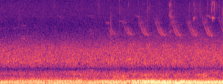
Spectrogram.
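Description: A low engine rumble, steady in pitch and growing louder, with a small bird giving a quick series of short falling chirps in the second half.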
